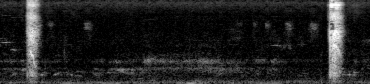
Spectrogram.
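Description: Two sharp, explosive sneezes about six seconds apart, with quiet room noise between them.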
